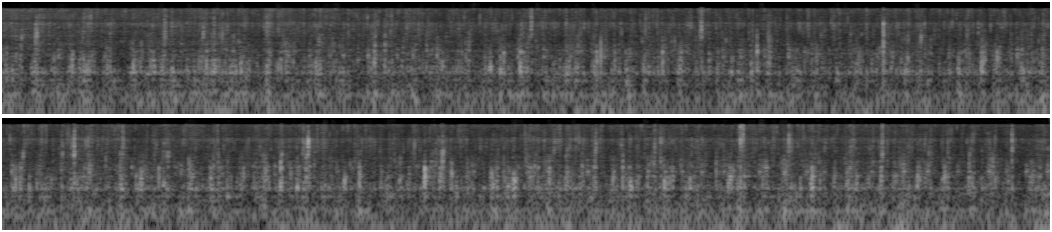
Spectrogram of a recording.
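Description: A pot of paksiw fish in vinegar boils steadily at a full, continuous bubble, close and loud with no talk over it.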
